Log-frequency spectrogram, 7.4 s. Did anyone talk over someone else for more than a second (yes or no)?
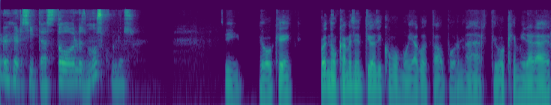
no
